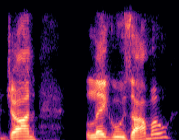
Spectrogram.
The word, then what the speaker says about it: Leguizamo: if I can get his name right here John Leguizamo right that's how you say it in it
